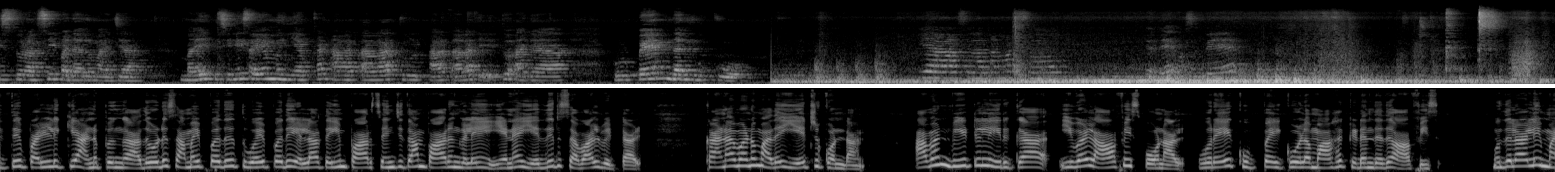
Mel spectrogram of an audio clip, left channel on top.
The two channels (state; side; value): different; both; correlation -0.01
